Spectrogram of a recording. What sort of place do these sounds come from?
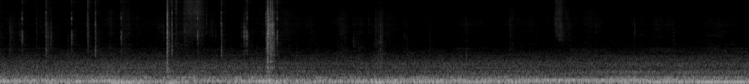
car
